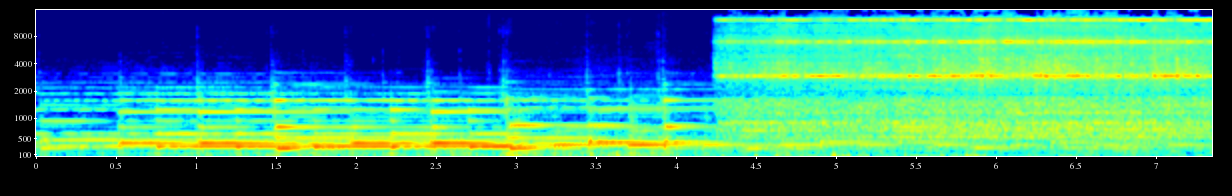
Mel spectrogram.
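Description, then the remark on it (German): A school bell at Volksschule Leopoldsdorf in Lower Austria rings for class at 8 a.m. on an October morning: a short melody of electronic chime tones steps through several pitches, then a loud, shrill electric bell rings continuously to the end, with no voices. “Die Schulglocke läutet zum Unterricht.”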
